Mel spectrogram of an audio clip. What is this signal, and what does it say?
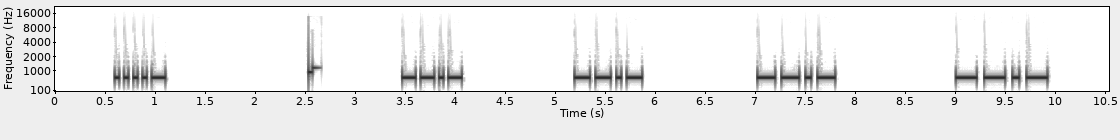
Morse code, heard as a keyed tone, about 23 wpm, spaced as for 7 wpm, 700 Hz. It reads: 4 QQQQ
